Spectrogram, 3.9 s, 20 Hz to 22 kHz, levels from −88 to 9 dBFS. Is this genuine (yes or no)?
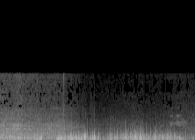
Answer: yes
